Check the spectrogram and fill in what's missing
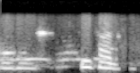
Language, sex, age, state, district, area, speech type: Odia, female, 45-60, Odisha, Sundergarh, rural, conversation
